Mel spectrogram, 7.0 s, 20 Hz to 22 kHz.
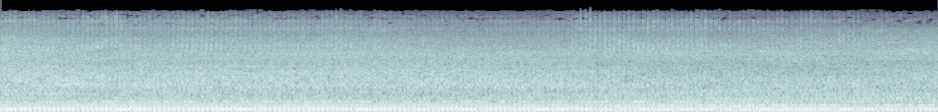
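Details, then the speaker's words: Cub Cadet RZT zero-turn mower with a 54-inch deck, V-twin with a bad compression release, running before the swap to a newer Kohler Courage V-twin. Steady, even fast idle with no knocks or misses; the internal fault is not audible. "Hopefully you can see why it is that I thought this thing was all finished. You know, it runs great, and mowing deck sounds perfect."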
